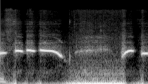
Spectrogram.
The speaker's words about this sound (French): Grand schtroumpf qui sifflote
